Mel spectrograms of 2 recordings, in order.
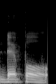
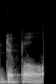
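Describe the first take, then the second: The two takes are said the same way.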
